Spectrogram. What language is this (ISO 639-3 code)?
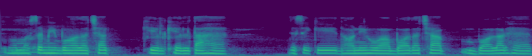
urd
